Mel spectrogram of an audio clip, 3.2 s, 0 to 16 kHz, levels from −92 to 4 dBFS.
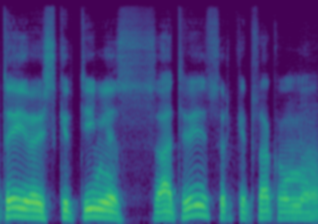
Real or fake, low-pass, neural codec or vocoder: fake; 14.4 kHz; autoencoder, 48 kHz, 32 numbers a frame, DAC-VAE, trained on Japanese speech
